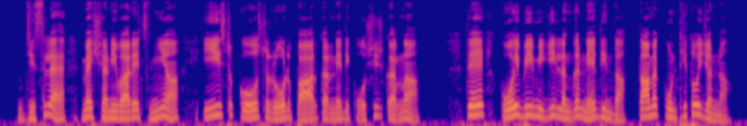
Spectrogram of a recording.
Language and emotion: Dogri, angry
